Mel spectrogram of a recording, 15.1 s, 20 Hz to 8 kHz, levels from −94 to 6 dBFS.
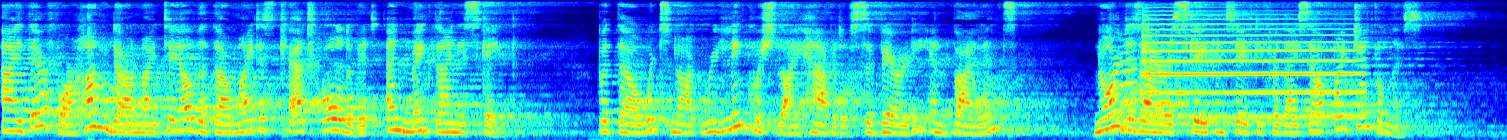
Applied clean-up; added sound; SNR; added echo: none; Trumpet; 1 dB; reverberation time 2.6 s.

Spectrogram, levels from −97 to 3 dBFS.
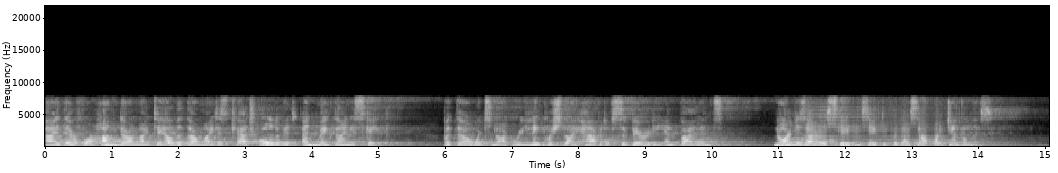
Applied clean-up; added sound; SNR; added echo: neural separator model SepFormer DNS4.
